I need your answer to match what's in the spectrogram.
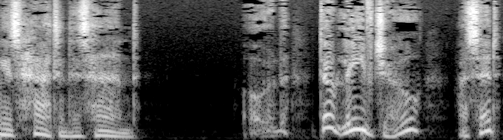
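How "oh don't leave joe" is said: high, urgent plea; pleading. A narrator's reading. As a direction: beg a friend not to go, voice lifted high. Pip pleads with Joe to stay.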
